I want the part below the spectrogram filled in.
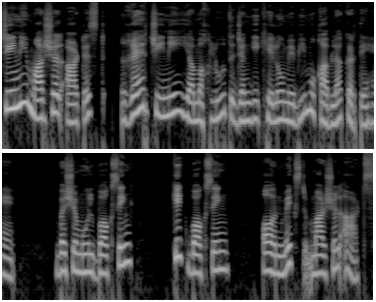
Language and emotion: Urdu, neutral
